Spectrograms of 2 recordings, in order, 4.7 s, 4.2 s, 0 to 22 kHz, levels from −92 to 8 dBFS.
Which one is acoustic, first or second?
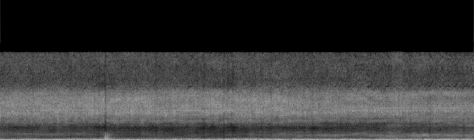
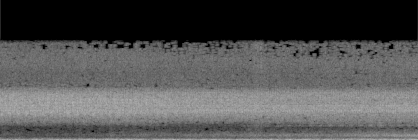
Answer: second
